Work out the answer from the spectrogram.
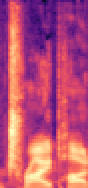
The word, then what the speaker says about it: Trypod: called tripod month where tripod is spelled TR r y p o d like try podcasting right try try it out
